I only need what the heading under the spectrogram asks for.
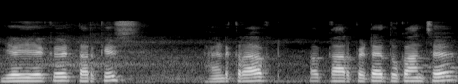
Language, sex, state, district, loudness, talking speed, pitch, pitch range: Garhwali, male, Uttarakhand, Tehri Garhwal, -15 LUFS, 105 wpm, 155 Hz, 150-165 Hz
